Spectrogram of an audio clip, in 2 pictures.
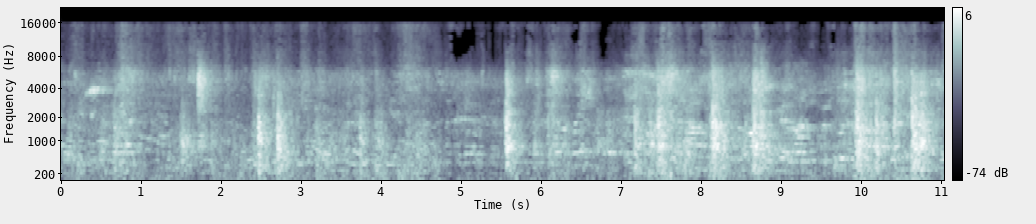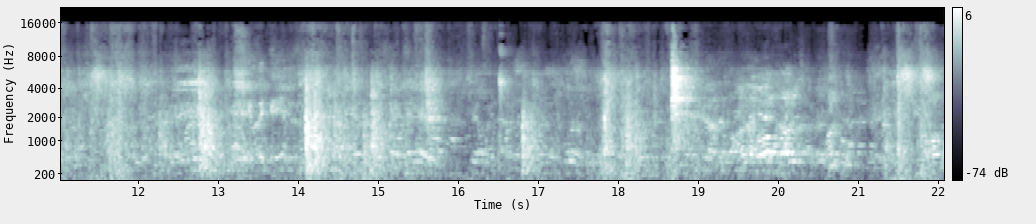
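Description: Feet shuffle and stamp on a padded floor.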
